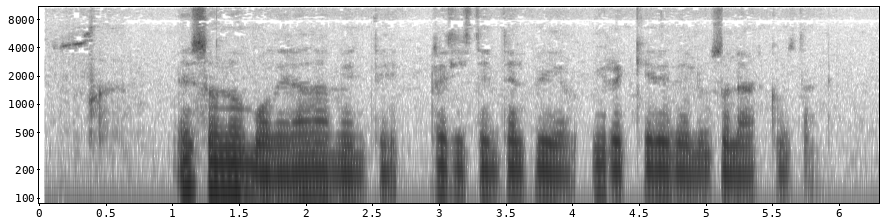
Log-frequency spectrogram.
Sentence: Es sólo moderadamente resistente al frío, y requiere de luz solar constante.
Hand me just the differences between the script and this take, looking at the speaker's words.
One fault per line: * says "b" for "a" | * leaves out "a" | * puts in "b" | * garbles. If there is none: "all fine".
all fine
